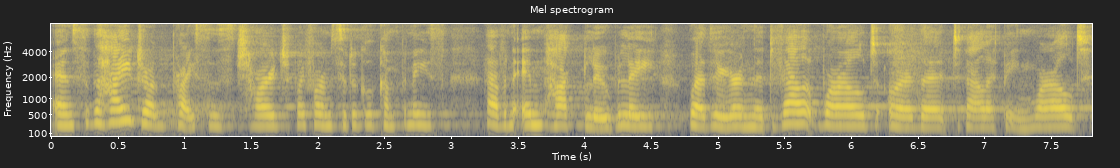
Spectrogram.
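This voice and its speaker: A woman with a Belfast accent talks at a fairly quick pace with hardly any pauses, her high voice set in a monotone, flat intonation over noticeable background noise. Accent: Belfast, Northern Irish. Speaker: cancer researcher. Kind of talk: conference talk.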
